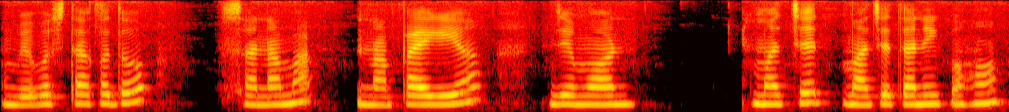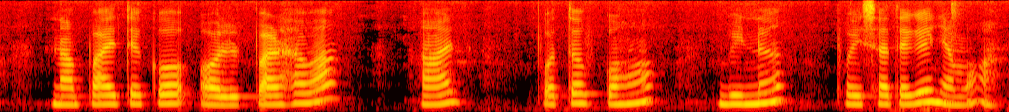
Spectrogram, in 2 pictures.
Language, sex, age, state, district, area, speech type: Santali, female, 18-30, West Bengal, Bankura, rural, spontaneous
